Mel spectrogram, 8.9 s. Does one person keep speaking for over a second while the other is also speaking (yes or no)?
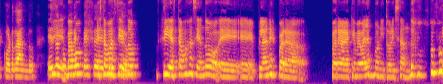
yes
